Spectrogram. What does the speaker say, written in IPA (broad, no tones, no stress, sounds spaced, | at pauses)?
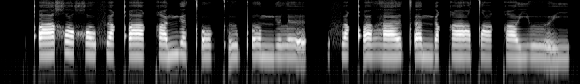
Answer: qʼ a χ o χ o f ɛ qʼ a q ɘ mʲ ɐ tʼ o kʼ ɯ pʼ ɤ mʲ ɯ l ɘ | f ɘ qʼ o ɦ a ə̯ tʼ ɐ mʲ ɐ q a tˤ a q ɤ j ɯ j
